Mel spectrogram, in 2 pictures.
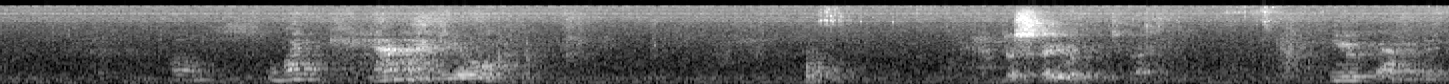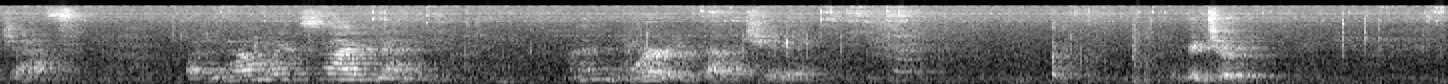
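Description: A man speaks with feeling, heard from an audience.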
